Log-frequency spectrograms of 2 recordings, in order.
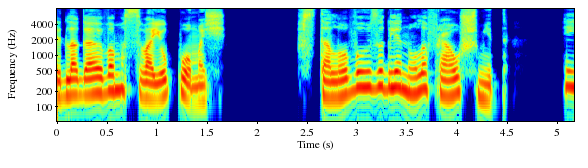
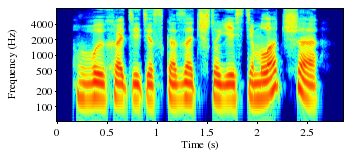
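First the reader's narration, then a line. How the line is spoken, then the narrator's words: Even tone. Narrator (Russian): ровным тоном уточнил Ищейка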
